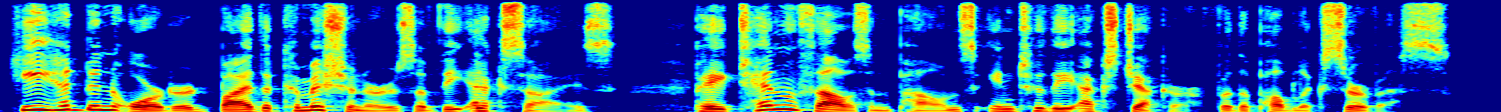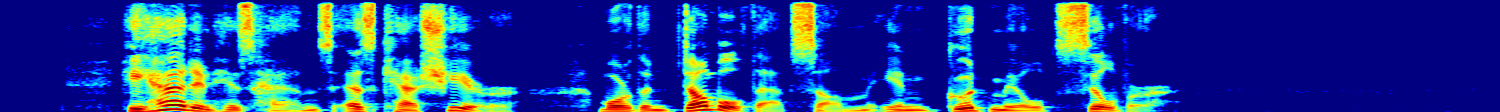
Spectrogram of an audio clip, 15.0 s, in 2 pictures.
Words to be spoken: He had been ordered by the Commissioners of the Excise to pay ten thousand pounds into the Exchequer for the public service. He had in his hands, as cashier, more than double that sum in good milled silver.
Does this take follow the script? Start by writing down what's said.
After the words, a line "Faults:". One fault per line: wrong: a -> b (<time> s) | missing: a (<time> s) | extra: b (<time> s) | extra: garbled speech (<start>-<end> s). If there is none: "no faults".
He had been ordered by the Commissioners of the Excise pay ten thousand pounds into the Exchequer for the public service. He had in his hands, as cashier, more than double that sum in good milled silver.
Faults:
missing: to (3.1 s)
